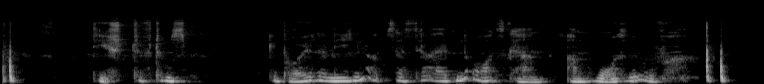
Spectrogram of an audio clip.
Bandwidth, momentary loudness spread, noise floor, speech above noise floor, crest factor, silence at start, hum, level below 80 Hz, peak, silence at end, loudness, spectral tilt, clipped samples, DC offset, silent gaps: 8.6 kHz; 12 LU; -78 dBFS; 50 dB; 26 dB; 0.05 s; none; -70 dBFS; -4 dBFS; 0.35 s; -30 LUFS; -7 dB/octave; under 0.1%; under 0.1%; none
